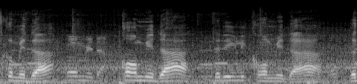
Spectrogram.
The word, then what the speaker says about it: Comida: Paano yung pronounce? Comida? Comida.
